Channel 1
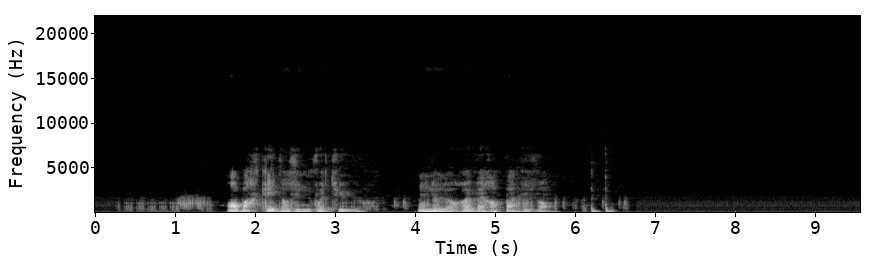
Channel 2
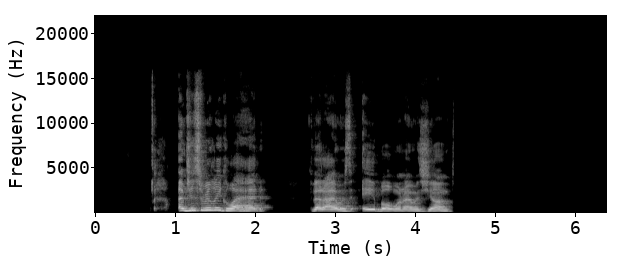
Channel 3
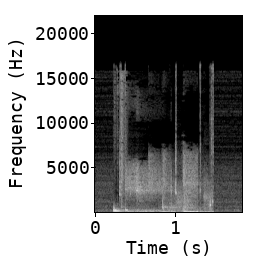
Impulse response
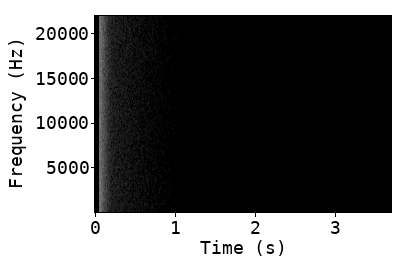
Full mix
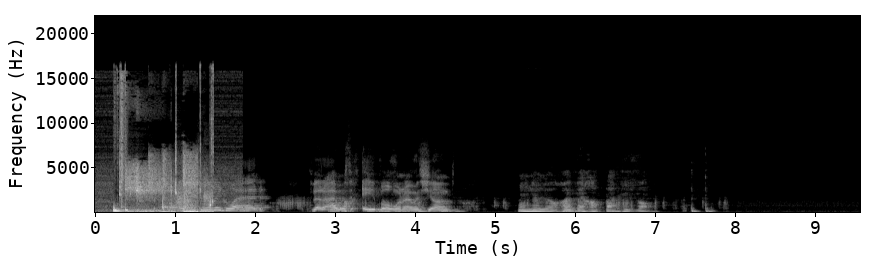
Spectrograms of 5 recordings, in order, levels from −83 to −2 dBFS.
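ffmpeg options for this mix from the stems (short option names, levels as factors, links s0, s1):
-filter_complex "[0:a]adelay=1250,volume=0.266[s0];[1:a]lowpass=f=4100:w=0.5412,lowpass=f=4100:w=1.3066,alimiter=limit=0.0891:level=0:latency=1:release=131,volume=1.06,asplit=2[s1][s2];[2:a]volume=1.12[s3];[s2]apad=whole_len=476860[s4];[s0][s4]sidechaincompress=threshold=0.0282:ratio=8:attack=16:release=750[s5];[s5][s1][s3]amix=inputs=3:normalize=0"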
